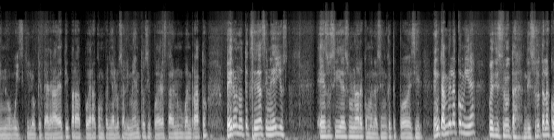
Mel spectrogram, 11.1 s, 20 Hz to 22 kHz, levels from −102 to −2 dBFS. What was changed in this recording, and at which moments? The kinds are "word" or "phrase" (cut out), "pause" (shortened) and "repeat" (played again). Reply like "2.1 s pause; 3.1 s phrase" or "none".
none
